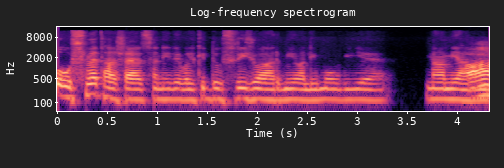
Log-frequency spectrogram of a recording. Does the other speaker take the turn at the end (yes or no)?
yes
